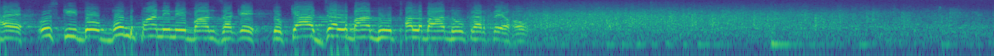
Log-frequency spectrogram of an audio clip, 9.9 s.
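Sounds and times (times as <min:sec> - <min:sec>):
speech: 0:00.0 - 0:05.5
audience clapping: 0:05.2 - 0:09.9.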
